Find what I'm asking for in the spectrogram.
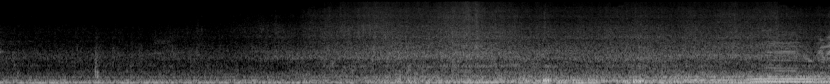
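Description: An off-road overland vehicle drives through a water crossing on a trail near Clayton, Georgia, with a steady rushing, splashing wash that builds and grows louder toward the end, mixed with wind noise.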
